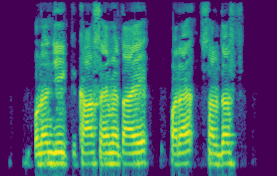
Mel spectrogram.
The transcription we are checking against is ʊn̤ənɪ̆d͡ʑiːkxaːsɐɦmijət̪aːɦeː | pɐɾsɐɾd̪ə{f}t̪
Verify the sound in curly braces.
incorrect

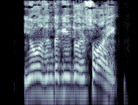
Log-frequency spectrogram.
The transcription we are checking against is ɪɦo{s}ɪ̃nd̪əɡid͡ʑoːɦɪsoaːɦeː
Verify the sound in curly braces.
incorrect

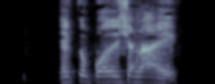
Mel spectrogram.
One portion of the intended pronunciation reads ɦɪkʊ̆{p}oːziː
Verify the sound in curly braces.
correct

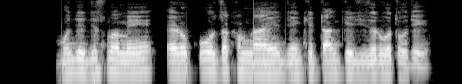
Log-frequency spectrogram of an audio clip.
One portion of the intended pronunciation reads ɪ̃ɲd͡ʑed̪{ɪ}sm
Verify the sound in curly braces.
correct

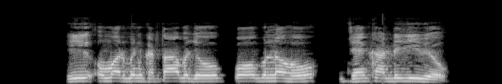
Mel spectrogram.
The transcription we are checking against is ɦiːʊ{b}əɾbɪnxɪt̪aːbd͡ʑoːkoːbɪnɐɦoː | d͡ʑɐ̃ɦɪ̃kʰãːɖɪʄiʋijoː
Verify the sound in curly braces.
incorrect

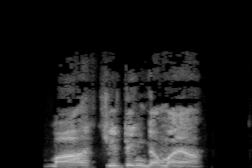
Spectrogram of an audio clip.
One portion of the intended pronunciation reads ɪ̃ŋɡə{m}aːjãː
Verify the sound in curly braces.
correct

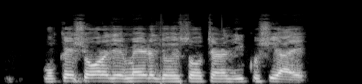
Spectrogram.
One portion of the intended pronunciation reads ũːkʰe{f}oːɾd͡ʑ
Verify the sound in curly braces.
incorrect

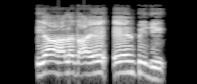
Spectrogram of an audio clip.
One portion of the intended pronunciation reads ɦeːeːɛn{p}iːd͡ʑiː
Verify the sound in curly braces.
correct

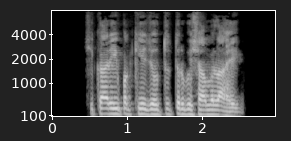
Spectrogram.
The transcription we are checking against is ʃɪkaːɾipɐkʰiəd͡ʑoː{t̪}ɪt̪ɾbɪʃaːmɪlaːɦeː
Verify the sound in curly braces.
correct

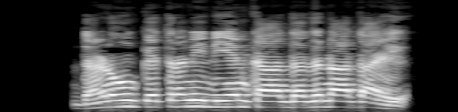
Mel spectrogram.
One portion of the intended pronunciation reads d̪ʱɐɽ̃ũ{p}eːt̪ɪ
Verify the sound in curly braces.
incorrect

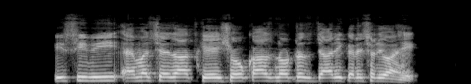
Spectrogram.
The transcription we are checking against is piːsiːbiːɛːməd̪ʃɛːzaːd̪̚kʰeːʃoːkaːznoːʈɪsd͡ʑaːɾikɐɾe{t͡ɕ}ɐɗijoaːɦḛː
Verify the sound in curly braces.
incorrect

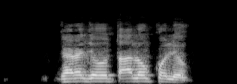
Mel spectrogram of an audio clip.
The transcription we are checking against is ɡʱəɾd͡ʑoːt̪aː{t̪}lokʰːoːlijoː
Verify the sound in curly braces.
incorrect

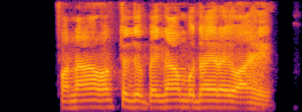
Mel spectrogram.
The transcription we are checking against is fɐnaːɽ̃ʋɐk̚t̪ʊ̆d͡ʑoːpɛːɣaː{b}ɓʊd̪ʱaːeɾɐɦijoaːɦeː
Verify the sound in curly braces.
incorrect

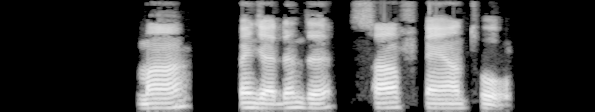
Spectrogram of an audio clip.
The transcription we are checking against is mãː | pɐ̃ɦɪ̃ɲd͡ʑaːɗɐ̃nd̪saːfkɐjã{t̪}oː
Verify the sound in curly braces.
incorrect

